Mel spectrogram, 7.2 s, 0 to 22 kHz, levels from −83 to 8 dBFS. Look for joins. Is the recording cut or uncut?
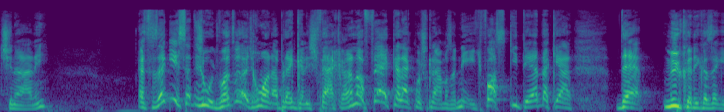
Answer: cut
